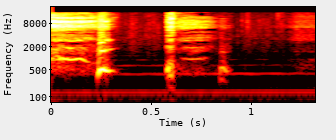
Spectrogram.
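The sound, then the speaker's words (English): A few harsh coughs in quick succession, three sharp bursts with a rough throaty edge, the first loudest, over a faint steady low hum; a person coughing to clear dust from their airway. “I cough to clear the dust from my airway.”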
